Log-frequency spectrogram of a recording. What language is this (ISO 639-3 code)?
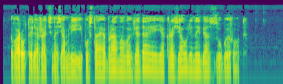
bel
